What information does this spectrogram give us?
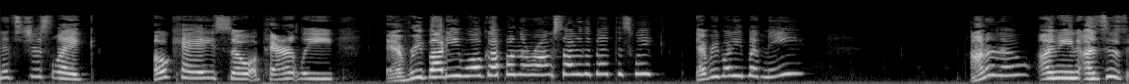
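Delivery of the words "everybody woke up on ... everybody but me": higher, incredulous sarcastic question; sarcastic disbelief. Real, not acted. Vlogger sarcastically asking viewers about grumpy callers, incredulous. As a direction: ask it with mock bafflement.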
